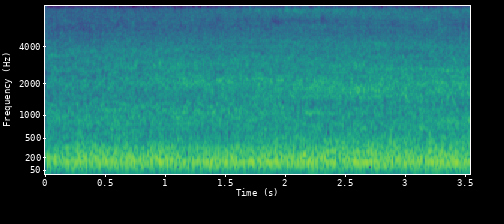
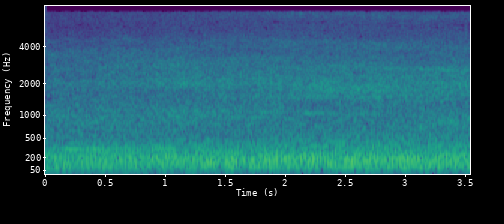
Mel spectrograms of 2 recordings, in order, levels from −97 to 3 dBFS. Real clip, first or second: second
